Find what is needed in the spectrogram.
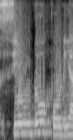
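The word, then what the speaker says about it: pseudopodia: इनको हम लोग सडोपोडिया कहते हैं। पी यहां पे साइलेंट है।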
